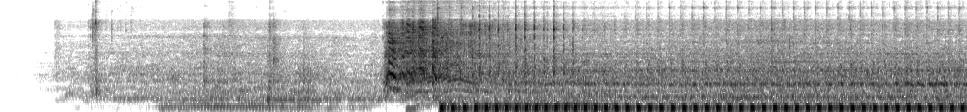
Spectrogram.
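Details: Mio J scooter, heavy pull at launch and midrange with mid-range vibration, after roughening the clutch bell and clutch linings; worn pulley found: starter whirrs, then a steady, even single-cylinder idle.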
